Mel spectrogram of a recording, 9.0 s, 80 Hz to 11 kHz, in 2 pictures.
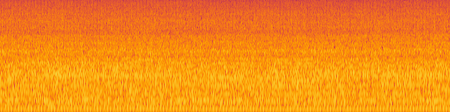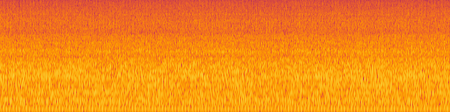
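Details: WEN TF1450X 14500W tri-fuel generator that used to lose spark and shut off after 20 seconds, after repair: loud constant roar holding steady speed without dying or hunting; running normally.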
